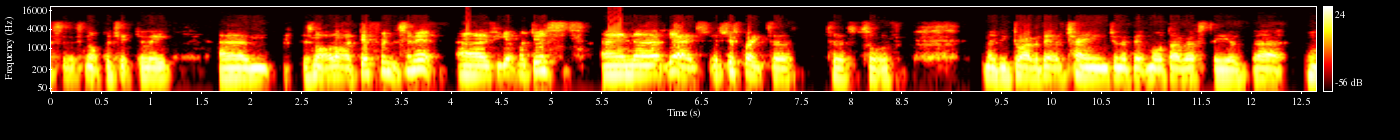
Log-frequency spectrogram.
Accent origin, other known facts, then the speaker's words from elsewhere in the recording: Essex, East of England, United Kingdom; I'm from Essex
